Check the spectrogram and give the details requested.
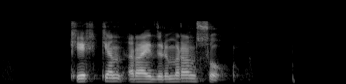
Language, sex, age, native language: Icelandic, male, 40-49, Icelandic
